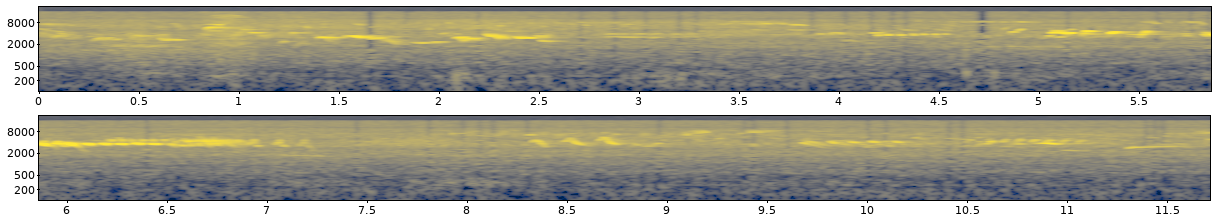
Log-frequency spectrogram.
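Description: Small birds chirping and trilling at intervals, with a quick run of chirps about halfway through, over a faint steady rush of running water.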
